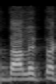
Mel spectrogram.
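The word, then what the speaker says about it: دال: আসি ঠিক আছে তাহলে দালেরটা আমরা ক্লিয়ার হয়ে গেছি তাই না দালেরটা সিম্পল উচ্চারণ দাল তিন আলিফ টান হবে শেষে এসে ল দাল কোন জায়গা থেকে জিহ্বার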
